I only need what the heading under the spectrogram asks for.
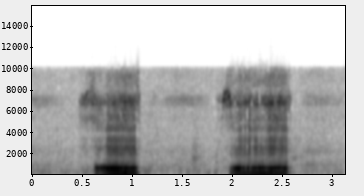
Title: French bulldog snoring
